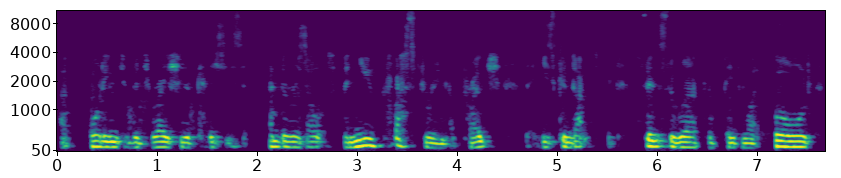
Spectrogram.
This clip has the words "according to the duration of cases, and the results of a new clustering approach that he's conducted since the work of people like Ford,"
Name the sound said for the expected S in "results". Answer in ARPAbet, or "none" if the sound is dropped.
S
